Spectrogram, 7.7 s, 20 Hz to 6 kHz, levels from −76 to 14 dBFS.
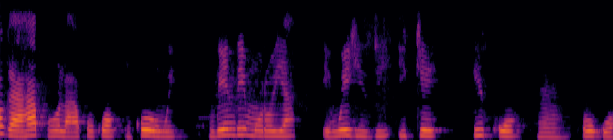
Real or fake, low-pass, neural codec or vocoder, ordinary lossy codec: real; 5.4 kHz; none; none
